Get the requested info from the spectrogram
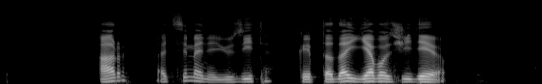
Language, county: Lithuanian, Vilnius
